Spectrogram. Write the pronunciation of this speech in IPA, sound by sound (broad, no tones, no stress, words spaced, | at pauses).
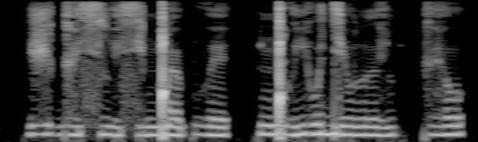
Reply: ʒɨɡæ̤sʲʎa̤sʲ i̤ŋ͡ǃœpṳe̯ | ŋ͡ǃṳju dʲawlːɛ̤ʎkːɛ̤o̯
